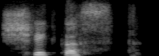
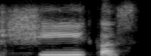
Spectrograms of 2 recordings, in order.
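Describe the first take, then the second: First: The first vowel is short. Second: The first vowel is drawn out long. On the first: The speaker calls it right. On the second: The speaker calls it wrong.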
